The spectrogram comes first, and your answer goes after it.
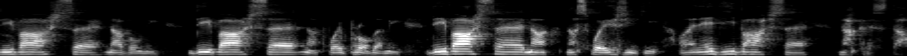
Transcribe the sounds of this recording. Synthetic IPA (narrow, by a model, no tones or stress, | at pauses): diːvaːʃsɛnavl̩ni | diːvaːʃsɛnat̪vojɛpɾoblɛːmɪdiːvaːʃsɛnanasvojɛr̝iːciʔalɛnɛɟiːvaːʃsɛ | nakɾɪst̪ḁ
